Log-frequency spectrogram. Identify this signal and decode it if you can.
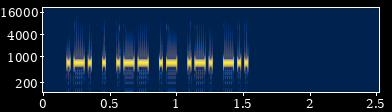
Morse code, heard as a keyed tone, about 46 wpm, 700 Hz. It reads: REWARD
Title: Six Letter Words - 45wpm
